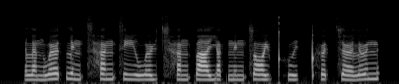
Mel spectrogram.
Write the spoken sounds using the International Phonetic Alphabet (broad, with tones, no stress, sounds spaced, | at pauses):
l ɐ˨˩ n w œː˥ t̚ l ɪ˨ ŋ t͡sʰ ɐ˨˧ ŋ t͡s iː˨˩ w ɵ˨ ɥ t͡sʰ ɐ˨˧ ŋ p aː˨˧ j ɐ˨ k̚ n̪ ɪ˨˧ ŋ t͡s ɔː˧ j kʷʰ iː˨˥ k̚ pʰ ɵ˨˥ t̚ t͡s œː˨˩ l ɵ˥ n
